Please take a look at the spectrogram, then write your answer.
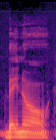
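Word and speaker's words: Beneault: The little newcomer's name is Everett Bayneau. That's spelled B-E-N-E-A-U-L-T.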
